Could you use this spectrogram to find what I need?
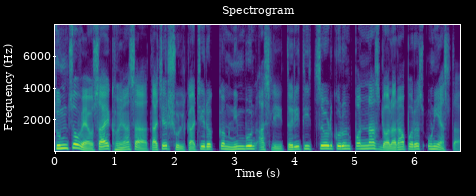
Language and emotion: Goan Konkani, neutral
